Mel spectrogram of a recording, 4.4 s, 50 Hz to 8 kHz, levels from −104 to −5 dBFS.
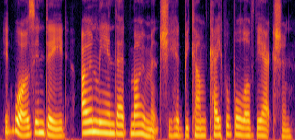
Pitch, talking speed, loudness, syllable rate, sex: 175 Hz, 190 wpm, -17 LUFS, 5.3 syllables/s, female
